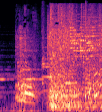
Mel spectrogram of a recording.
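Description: Dramatic film-soundtrack sound effects: a short gliding cry, then a sudden loud crash like shattering and clattering from about a second in, over music.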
